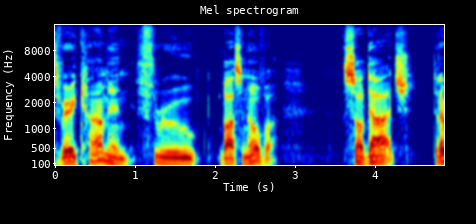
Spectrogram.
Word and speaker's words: saudade: theme that is very common through bossa nova so dodge did I pronounce that right oh so dodgy so this is really one of the reasons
